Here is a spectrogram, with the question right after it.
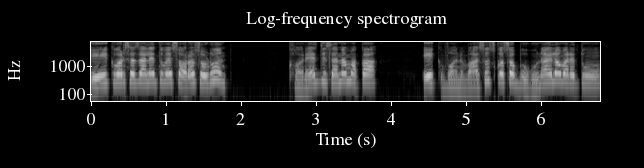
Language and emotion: Goan Konkani, surprised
